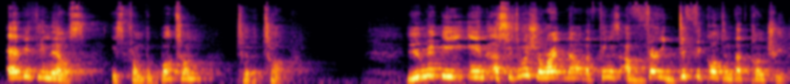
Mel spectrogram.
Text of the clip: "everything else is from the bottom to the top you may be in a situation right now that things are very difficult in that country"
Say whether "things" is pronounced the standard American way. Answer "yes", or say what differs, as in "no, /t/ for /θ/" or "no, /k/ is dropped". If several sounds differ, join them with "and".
yes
